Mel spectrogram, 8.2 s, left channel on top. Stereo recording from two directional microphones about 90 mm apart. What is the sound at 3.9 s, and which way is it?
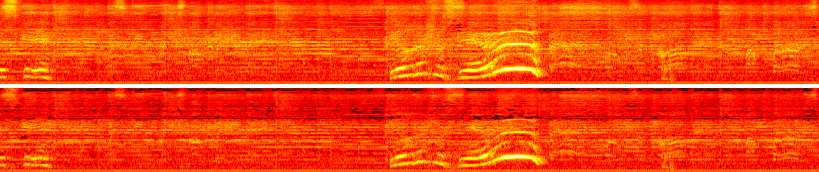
Music, 25° left (ahead or behind).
